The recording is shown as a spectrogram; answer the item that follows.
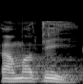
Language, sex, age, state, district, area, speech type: Maithili, male, 60+, Bihar, Samastipur, rural, read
